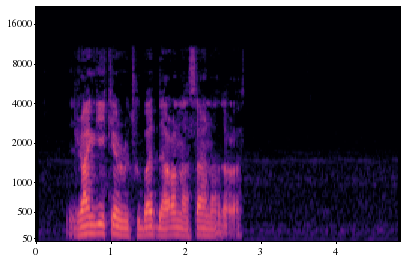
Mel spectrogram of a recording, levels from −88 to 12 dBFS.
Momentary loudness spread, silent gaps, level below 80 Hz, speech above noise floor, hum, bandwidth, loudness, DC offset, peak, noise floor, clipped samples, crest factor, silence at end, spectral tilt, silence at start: 13 LU; none; -62 dBFS; 44 dB; none; 11 kHz; -23 LUFS; under 0.1%; -4 dBFS; -67 dBFS; under 0.1%; 22 dB; 2.15 s; -6 dB/octave; 0.45 s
